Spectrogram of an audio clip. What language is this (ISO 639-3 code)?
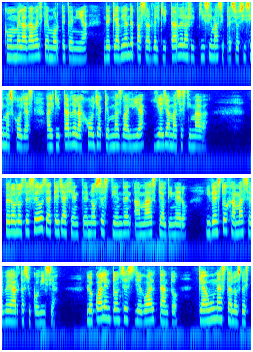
spa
